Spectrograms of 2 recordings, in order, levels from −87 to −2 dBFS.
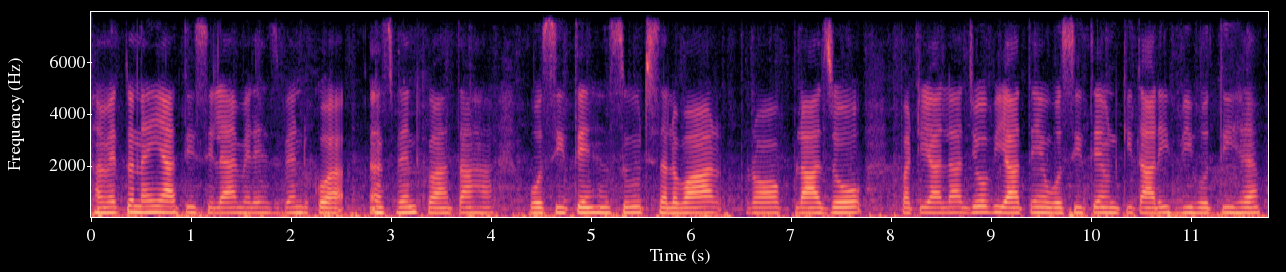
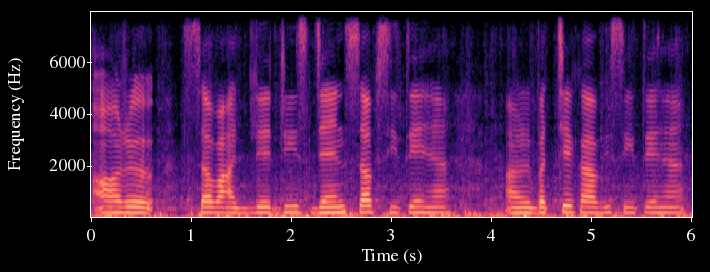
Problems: constant background noise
